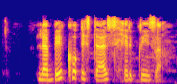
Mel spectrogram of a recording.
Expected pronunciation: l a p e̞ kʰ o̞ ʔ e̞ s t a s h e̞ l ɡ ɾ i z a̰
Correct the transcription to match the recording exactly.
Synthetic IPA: l a b e̞ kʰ o̞ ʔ e̞ s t a s h e̞ l ɡ ɾ i z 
